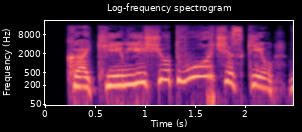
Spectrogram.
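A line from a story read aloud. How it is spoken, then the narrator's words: Roaring father. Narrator (Russian): взревел папа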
